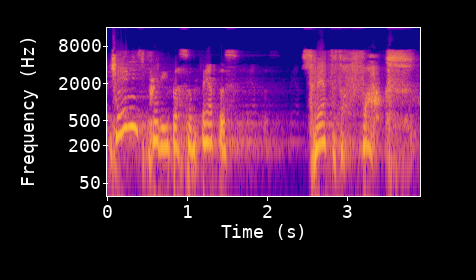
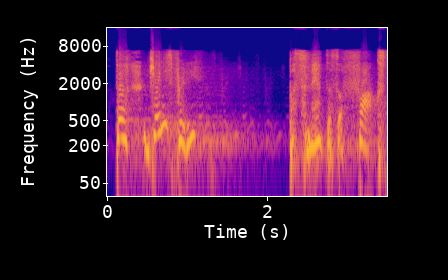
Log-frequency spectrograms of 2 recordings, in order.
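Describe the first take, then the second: First: A hushed, airy grandma on the fox part; breathy grandma. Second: Said in the usual way. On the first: Retold or imitated. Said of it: "Do you hear the breathiness in that last statement". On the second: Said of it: "Do you hear the breathiness".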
